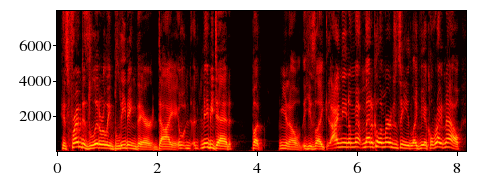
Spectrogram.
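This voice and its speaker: Animated, incredulous man reacting to a video. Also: fairly high pitch, normal speed. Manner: incredulous, joking, exclamatory. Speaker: reaction show host. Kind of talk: excited reaction commentary.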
